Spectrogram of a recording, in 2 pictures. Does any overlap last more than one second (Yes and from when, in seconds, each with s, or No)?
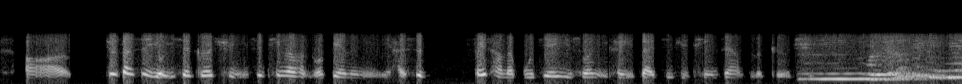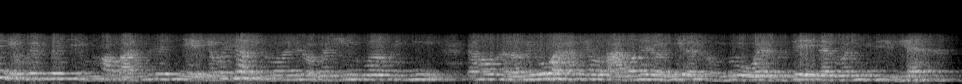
No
